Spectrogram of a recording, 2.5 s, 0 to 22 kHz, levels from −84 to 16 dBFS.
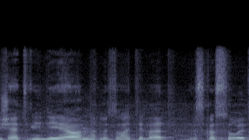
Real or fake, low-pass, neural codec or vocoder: fake; 14.4 kHz; codec, 44.1 kHz, 2.6 kbps, SNAC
